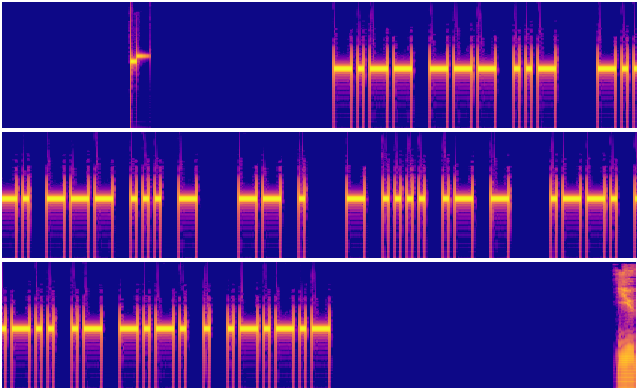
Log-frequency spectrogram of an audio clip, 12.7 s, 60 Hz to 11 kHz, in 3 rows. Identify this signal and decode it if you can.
Morse code, heard as a keyed tone, about 28 wpm, 700 Hz. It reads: YOU COST ME THAT PLACE.
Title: Sentences from Top 800 Words 30wpm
